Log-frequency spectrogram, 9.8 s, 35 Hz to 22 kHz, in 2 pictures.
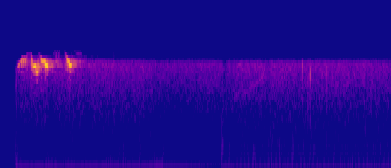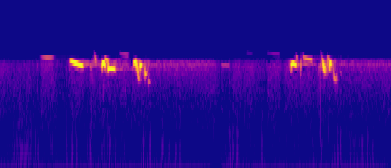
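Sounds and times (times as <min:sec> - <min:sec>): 
bird calls of whistled slurred notes: 0:00.2 - 0:01.2, 0:05.4 - 0:09.7
faint low noise: 0:00.2 - 0:09.7.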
